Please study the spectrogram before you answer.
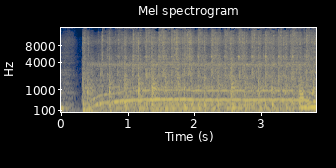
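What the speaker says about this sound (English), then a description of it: "I'm just really basting the sides." A sewing machine bastes the sides of a laptop bag, running steadily at close range with a rapid, even mechanical whir after a brief quiet start.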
